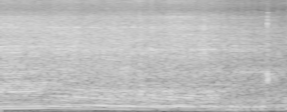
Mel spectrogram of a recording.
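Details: Yamaha Mio J injected scooter that had weak fuel-pump pressure and would not start despite new fuel pump IC and rotak: single-cylinder engine catches and runs evenly, brief rev settles back, no misfire or stumble; normal running.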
